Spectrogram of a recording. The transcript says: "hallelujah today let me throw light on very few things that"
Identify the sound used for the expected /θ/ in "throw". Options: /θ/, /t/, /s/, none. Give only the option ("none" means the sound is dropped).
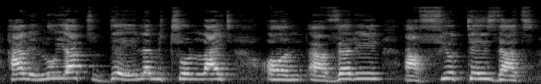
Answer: /t/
